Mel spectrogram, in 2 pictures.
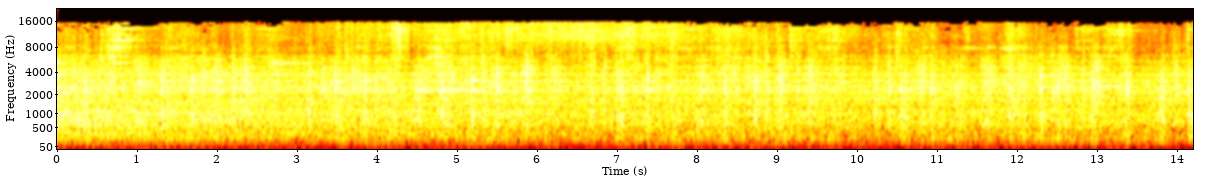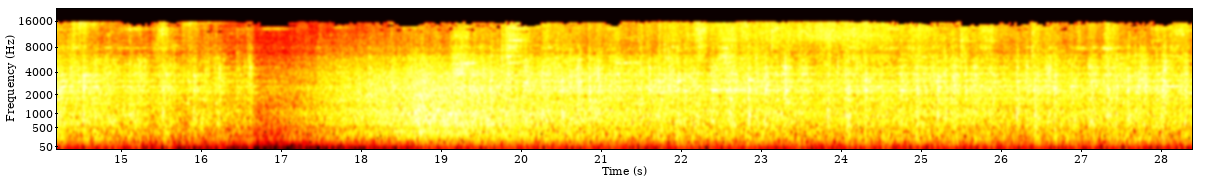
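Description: Indian Railways passenger coaches running past at speed, their wheels clattering steadily over the rail joints. The sound fades briefly about two-thirds of the way through, then comes back just as strongly.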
